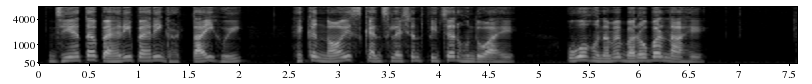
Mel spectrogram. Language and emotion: Sindhi, neutral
